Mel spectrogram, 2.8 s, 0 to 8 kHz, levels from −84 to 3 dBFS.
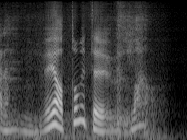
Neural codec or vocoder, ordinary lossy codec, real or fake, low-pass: codec, 16 kHz, about 1 kbps, DyCAST, with the encoder's durations; none; fake; none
